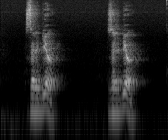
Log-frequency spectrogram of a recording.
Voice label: "foment", Hruso

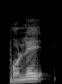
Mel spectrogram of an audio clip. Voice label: "pole7", Apatani

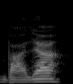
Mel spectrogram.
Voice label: "bafa", Apatani

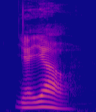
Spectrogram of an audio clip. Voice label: "nyayau" to speak, Yawa

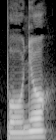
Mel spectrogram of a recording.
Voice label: "poozó", apatani

